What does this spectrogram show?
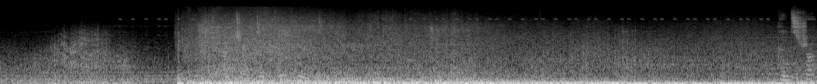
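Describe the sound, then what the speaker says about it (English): A liquid Tiberium bomb detonates in Command & Conquer 3: Tiberium Wars, bursting in loud and sudden after a quieter rumbling lead-in, then holding as a dense, roaring wall of blast noise to the end. "Liquid Tiberium bomb launched."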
